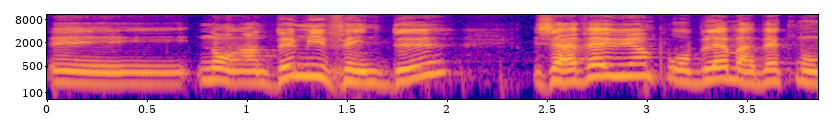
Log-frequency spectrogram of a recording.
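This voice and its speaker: Using an ordinary speaking voice, a woman talks at a moderate pace and medium pitch with lively intonation. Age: 60s. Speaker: debate panelist. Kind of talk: TV studio debate.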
